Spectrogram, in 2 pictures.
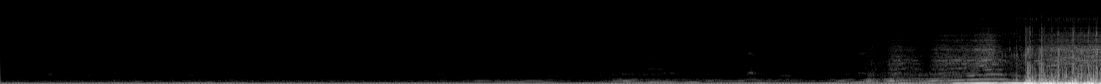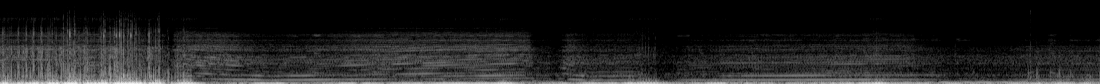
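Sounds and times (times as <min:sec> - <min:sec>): rally car engine accelerating: 0:06.0 - 0:22.0.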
